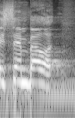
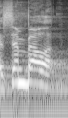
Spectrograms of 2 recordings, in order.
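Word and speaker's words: Sanballat: Can you say Sembalat? Say it like you mean it, Sembalat.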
